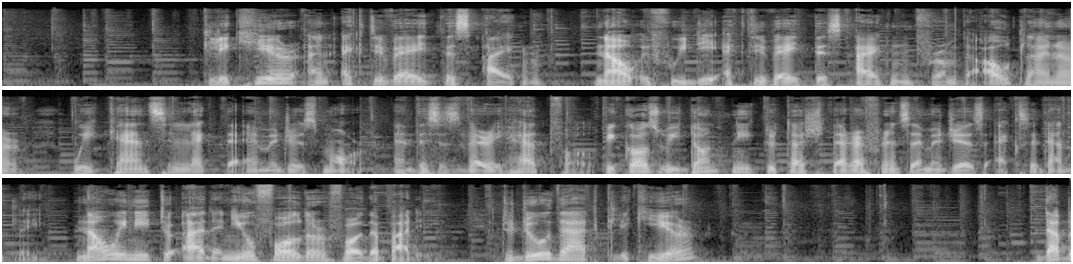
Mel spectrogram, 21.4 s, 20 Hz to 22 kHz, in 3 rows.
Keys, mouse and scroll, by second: 11.5-21.3 drag.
